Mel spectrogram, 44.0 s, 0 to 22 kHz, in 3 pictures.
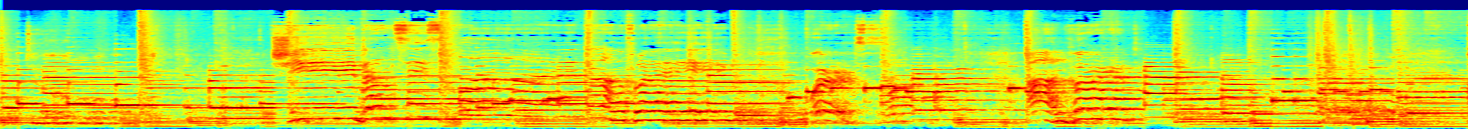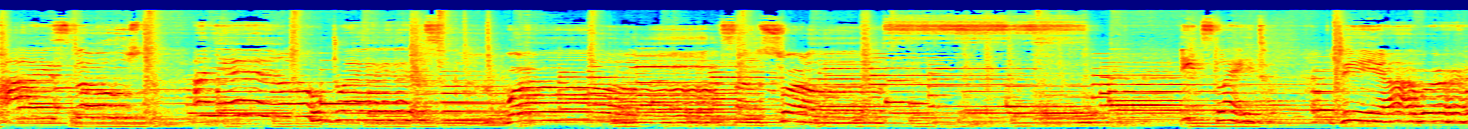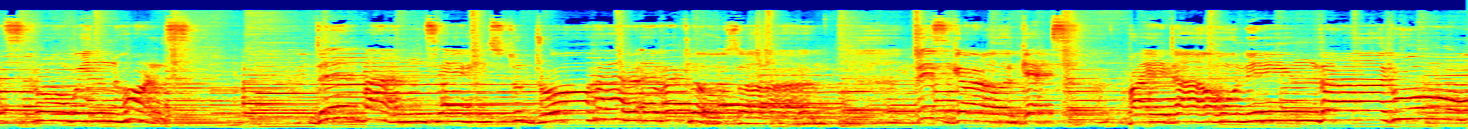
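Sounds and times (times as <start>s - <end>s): woman singing lead vocal: 0.0s - 1.6s, 2.5s - 11.9s, 13.1s - 31.4s, 32.4s - 44.0s
acoustic bass guitar: 0.0s - 44.0s
drums: 0.0s - 44.0s
piano: 0.0s - 44.0s.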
